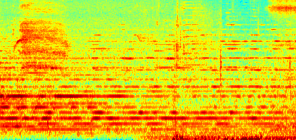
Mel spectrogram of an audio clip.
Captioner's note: birds tweeting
